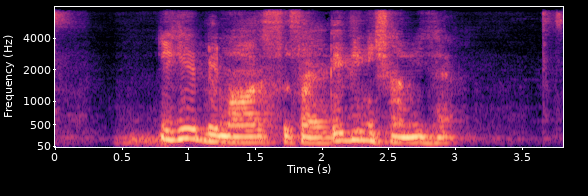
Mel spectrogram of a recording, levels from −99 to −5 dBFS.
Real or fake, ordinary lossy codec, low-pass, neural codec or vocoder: fake; AAC, 48 kbps; 7.2 kHz; codec, 44.1 kHz, 3.4 kbps, Pupu-Codec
